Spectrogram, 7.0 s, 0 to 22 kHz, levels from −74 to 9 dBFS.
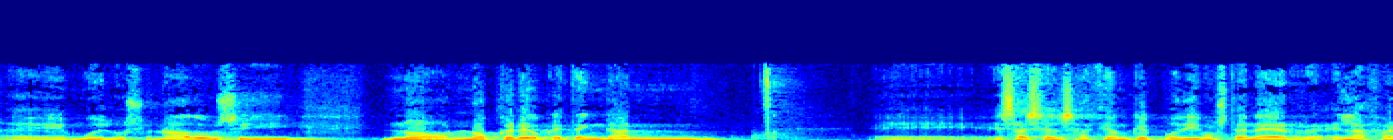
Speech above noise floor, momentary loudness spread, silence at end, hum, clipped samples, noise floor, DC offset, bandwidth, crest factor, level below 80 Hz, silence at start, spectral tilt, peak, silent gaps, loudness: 25 dB; 13 LU; 0 s; none; under 0.1%; -42 dBFS; under 0.1%; 12.5 kHz; 16 dB; -44 dBFS; 0 s; -5.5 dB/octave; -2 dBFS; none; -17 LUFS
